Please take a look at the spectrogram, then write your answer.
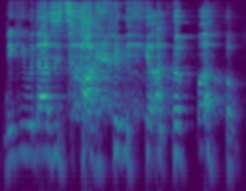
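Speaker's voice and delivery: high, loud, laughing exclamation; retold amazed laughing outburst; laughing disbelief. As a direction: blurt it out laughing in shock. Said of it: "I was like".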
